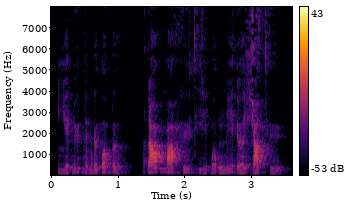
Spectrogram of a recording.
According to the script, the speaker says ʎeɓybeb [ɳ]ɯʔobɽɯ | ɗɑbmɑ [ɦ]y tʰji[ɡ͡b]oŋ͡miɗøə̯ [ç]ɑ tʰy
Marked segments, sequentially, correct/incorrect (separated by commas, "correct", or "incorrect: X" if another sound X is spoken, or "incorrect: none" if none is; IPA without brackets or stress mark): correct, incorrect: h, incorrect: ɓ, correct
